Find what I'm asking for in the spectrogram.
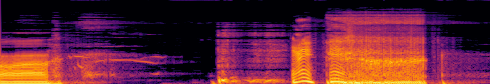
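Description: A man loudly imitates an old man snoring, mocking baseball manager Tony La Russa sleeping in the dugout: a long throaty snore, a thin whistling exhale, then a few rough grunting snorts and a final drawn-out rasp.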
